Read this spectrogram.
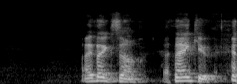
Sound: laughs

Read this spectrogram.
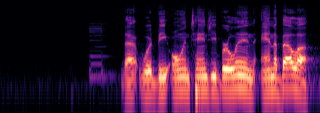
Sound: buzzer beeps once

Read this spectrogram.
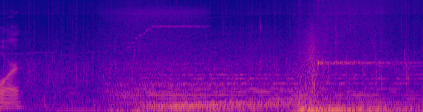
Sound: applause and cheers

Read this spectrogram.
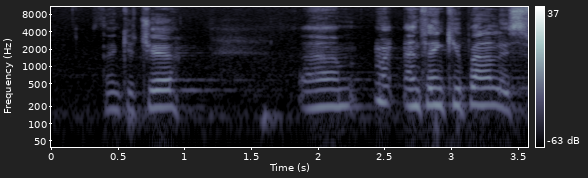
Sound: voiceover

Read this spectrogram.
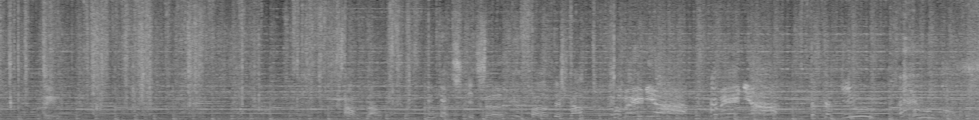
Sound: exhales, performs parody imitating Chaplin

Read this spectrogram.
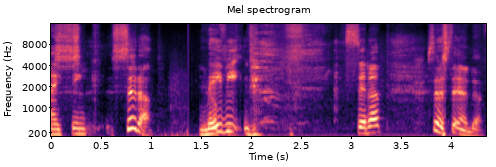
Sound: laughs

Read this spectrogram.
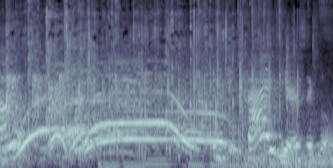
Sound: cheering

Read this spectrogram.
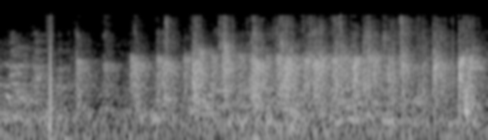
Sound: laughs; crowd applauds

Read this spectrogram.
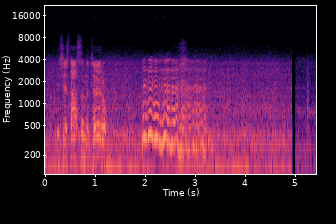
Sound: laughing

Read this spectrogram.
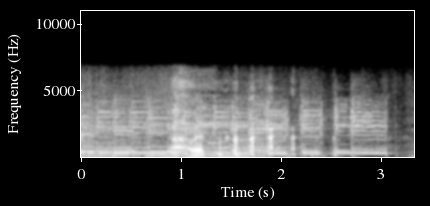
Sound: laughs

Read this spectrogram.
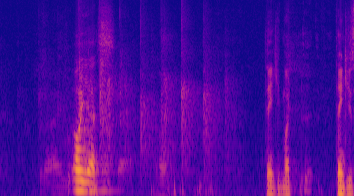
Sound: applause

